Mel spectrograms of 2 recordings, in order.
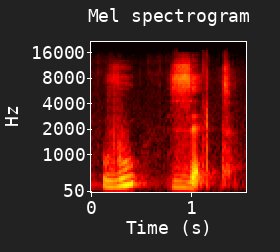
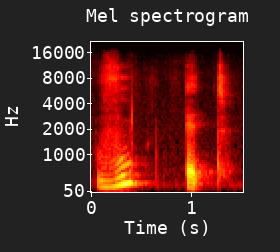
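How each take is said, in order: First: "vous êtes" as vou, zèt; spoken form with liaison. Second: "vous êtes" split, "êtes" starting on the vowel; written form, no liaison. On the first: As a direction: begin "êtes" with a clear z after "vous". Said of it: "Mais à l'oral, c'est". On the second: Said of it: "À l'écrit, je vais te dire". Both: Shown as a demonstration.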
